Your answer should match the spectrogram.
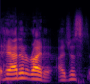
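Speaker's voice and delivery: normal talking voice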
